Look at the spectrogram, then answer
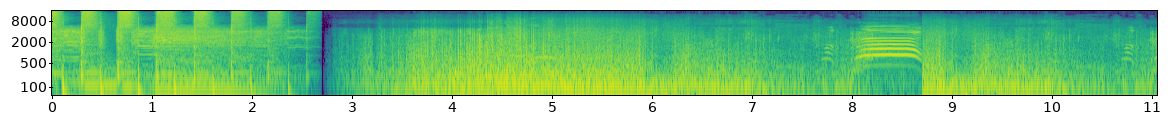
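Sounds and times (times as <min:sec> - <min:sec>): wind roar on microphone: 0:02.8 - 0:07.7.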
